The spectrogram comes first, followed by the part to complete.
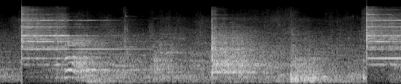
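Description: Boxing ring bell struck twice, about three and a half seconds apart, each strike ringing on with several high tones that fade, marking a round break. Between the strikes there are voices in the hall and a loud noisy burst about two seconds in.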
